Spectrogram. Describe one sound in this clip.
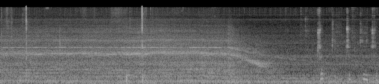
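Playing cards slap and click softly against a table.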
